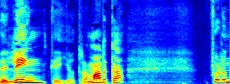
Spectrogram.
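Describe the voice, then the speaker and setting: In a very clean recording with a silent background, a woman with a high pitch speaks with lively intonation in a dry, close sound with no echo. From rural Asturias. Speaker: fashion columnist. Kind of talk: radio segment on fashion.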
